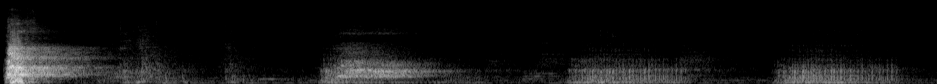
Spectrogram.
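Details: A dog gives a sharp, loud bark at the start, followed by three drawn-out, rougher, lower vocal bursts about a second long each, spaced by short pauses, with quiet gaps between.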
